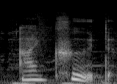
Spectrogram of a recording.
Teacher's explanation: I could 的失去爆破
